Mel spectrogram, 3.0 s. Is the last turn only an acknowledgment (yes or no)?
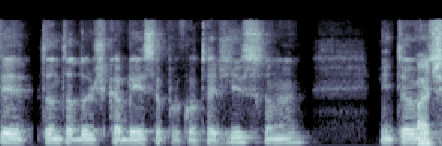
yes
